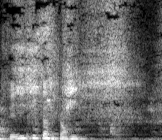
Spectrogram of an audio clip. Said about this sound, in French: c'est quoi ce bruit derrière? C'est mon chat qui gratte, désolé.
